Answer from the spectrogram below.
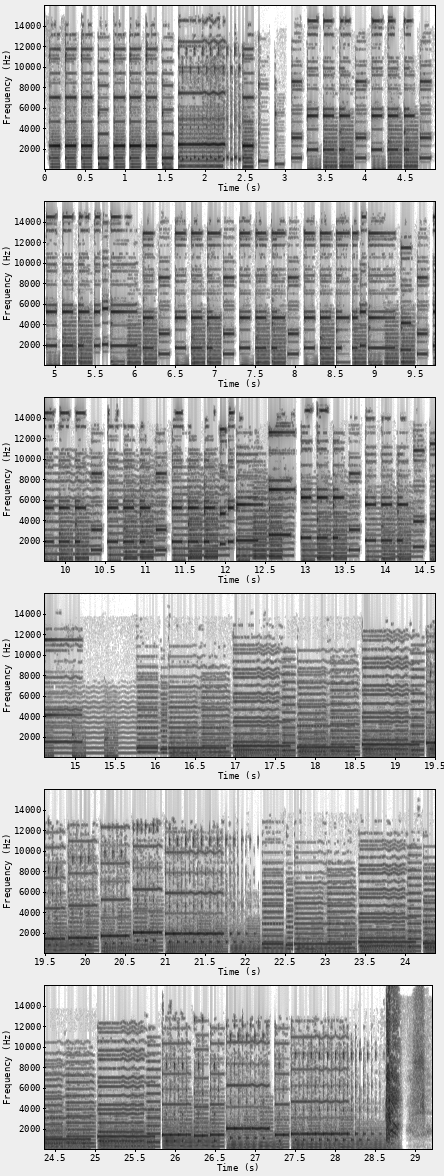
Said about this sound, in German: es ist auch elektronische Musik. Es hat ein bisschen weniger Bass als die Musik, die du sonst so abfeierst im Stream.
